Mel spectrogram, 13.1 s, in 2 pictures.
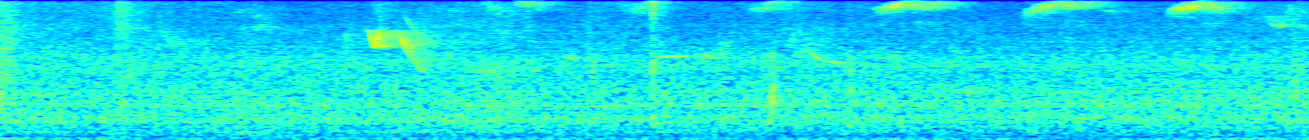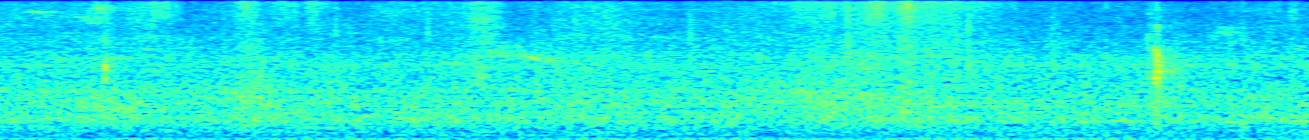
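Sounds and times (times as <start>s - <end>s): background hiss and hum: 0.0s - 13.0s
small bird chirping: 0.8s - 7.3s.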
